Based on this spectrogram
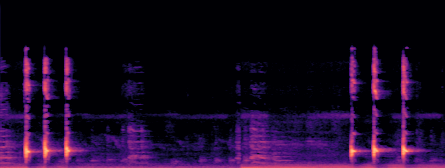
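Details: Sooty-headed bulbul calling to lure rival birds into answering: a burst of three sharp, short, evenly spaced notes, silence for several seconds with low rumbling noise, then another matching set of three clipped notes.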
